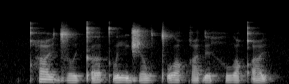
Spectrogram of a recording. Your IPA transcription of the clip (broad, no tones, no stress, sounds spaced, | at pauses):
qʰ y d͡z ʊ y̯ kʼ ɐ kʼ ʊ nʲ d͡ʒ ɐ w tʼ o q ɪ ɗ ɪ h u qʼ y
